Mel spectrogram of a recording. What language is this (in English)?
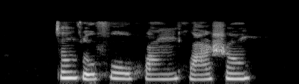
Chinese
